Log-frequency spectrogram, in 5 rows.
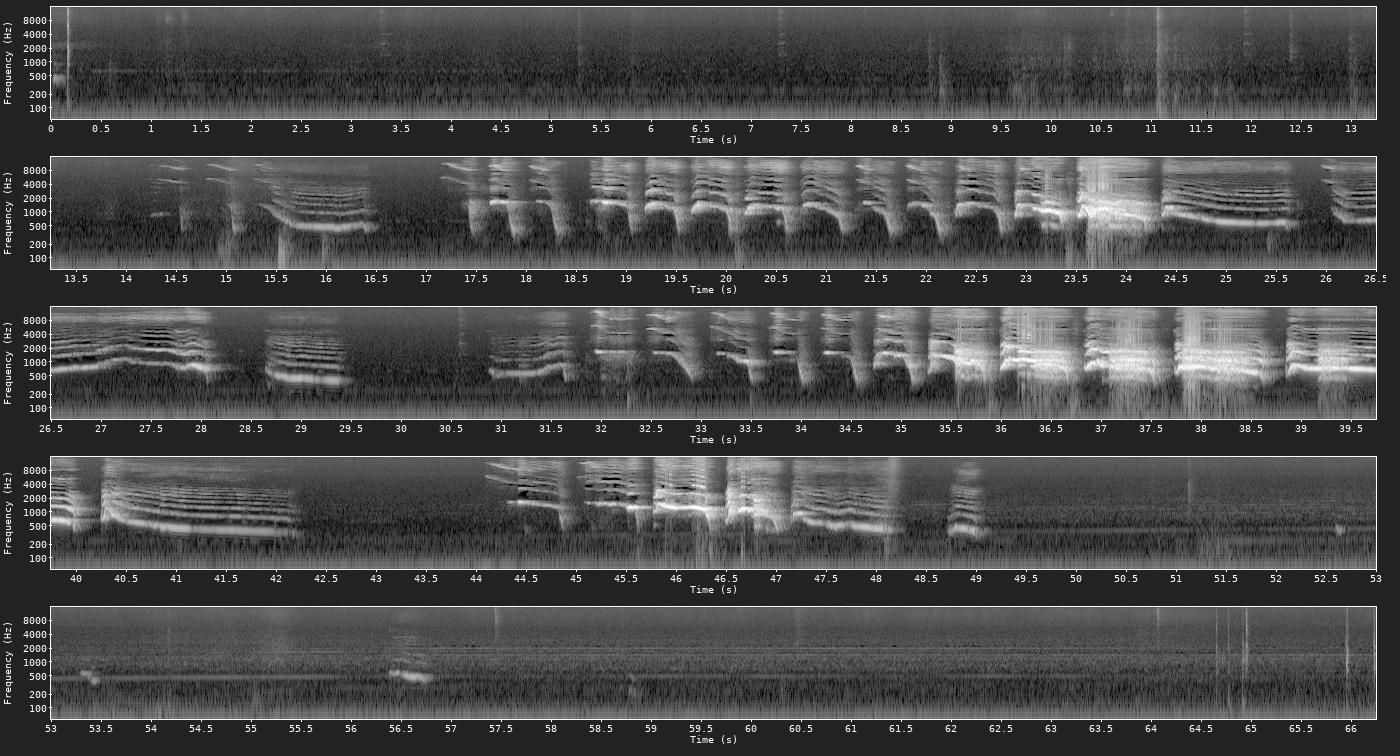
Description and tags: Jake the puppy
My 8 week old pup throwing a fit because I walked out of the room for about 5 seconds.
animals, cry, dog, howl, puppy, yelp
